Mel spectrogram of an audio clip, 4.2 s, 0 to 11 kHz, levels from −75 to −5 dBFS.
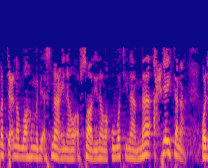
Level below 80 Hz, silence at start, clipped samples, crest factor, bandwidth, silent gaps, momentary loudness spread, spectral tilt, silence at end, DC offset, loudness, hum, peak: -46 dBFS; 0 s; under 0.1%; 18 dB; 4.8 kHz; none; 4 LU; -11.5 dB/octave; 0 s; under 0.1%; -23 LUFS; none; -6 dBFS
